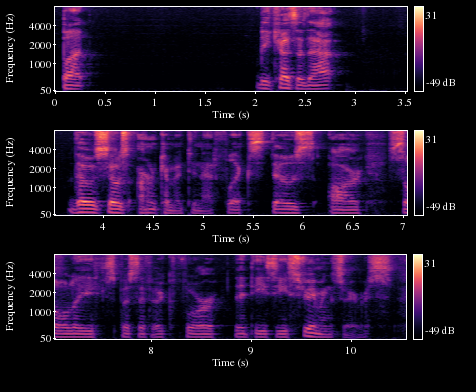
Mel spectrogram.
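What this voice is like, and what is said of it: American accent. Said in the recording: “the United States, which is where I'm at, if you didn't get that already, based off my accent”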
